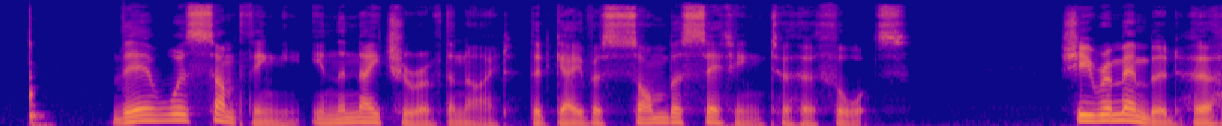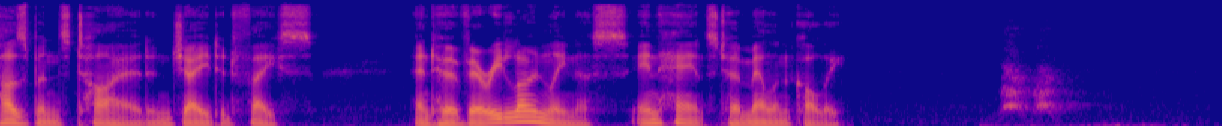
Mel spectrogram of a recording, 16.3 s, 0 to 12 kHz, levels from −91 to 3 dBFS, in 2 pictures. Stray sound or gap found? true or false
true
